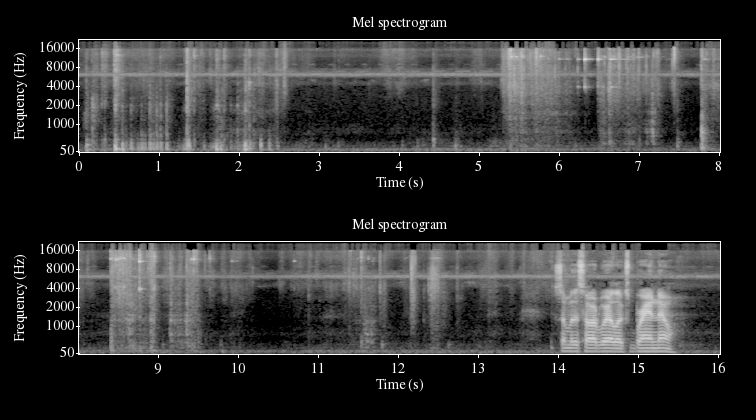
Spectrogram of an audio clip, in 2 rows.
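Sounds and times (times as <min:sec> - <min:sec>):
metal nuts and bolts jangling: 0:05.3 - 0:07.5, 0:08.4 - 0:10.1.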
